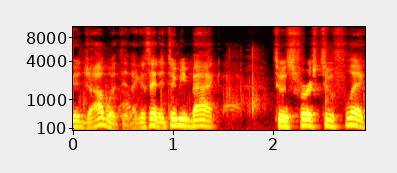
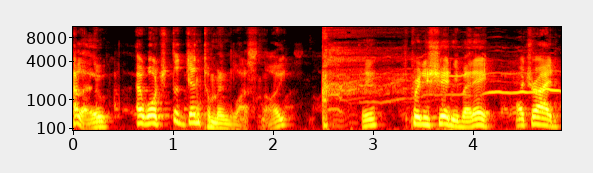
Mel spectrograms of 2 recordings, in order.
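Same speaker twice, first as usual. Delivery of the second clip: terrible, swooping put-on English accent; 4 semitones higher than usual. Put on the spot by the hosts, the guest tries it live, bad british accent. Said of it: "you have to do it for us right now".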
